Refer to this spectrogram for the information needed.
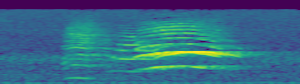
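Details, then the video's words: Peacock, dancing and spreading its feathers, utters a single loud, mournful, bending wail that swells and fades over about a second, with strong harmonic overtones and a softer lead-in note. "peacock sound"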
